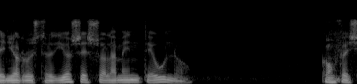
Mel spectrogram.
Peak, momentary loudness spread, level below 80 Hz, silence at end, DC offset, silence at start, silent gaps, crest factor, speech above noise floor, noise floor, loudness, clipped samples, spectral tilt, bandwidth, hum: -16 dBFS; 8 LU; -66 dBFS; 0 s; under 0.1%; 0 s; none; 18 dB; 37 dB; -71 dBFS; -35 LUFS; under 0.1%; -5.5 dB/octave; 8.8 kHz; none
